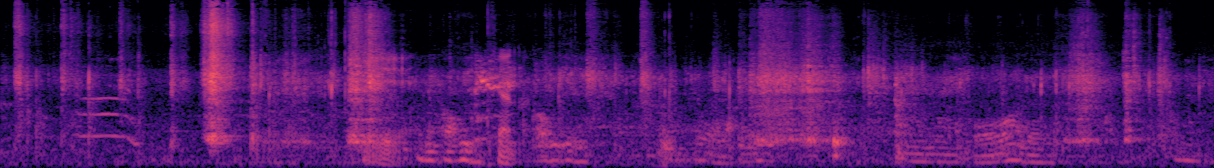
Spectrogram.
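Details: Domestic cat being fed, giving short falling meows near the start and again later, mixed with human voices, clicks and clatter of feeding in a small room.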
